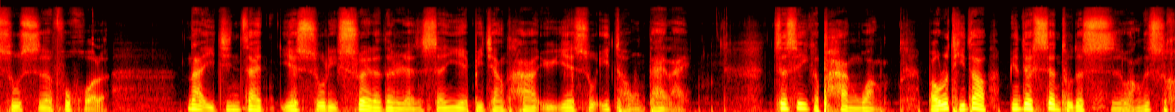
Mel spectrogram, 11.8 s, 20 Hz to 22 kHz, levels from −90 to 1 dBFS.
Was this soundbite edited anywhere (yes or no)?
no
